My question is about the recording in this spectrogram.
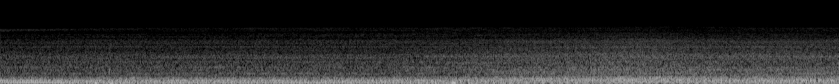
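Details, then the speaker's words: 6.0 Powerstroke diesel Ford Excursion after blue wire manual fan clutch switch mod, engine revved with fan clutch off: deep steady diesel drone, no knocks, squeals or fan roar, running smoothly before the fan is switched on. "So you can hear it, I'm just revving the engine up."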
